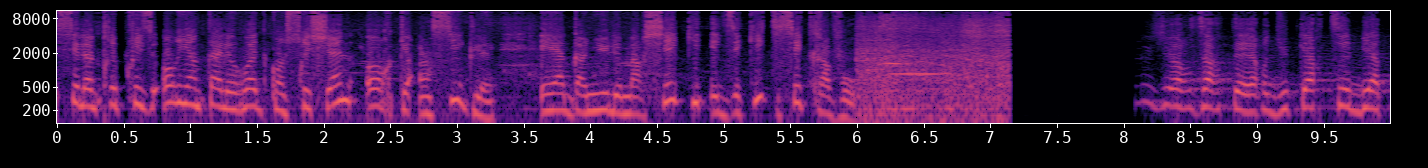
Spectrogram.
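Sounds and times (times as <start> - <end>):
short beep: 6.2 - 6.8.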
